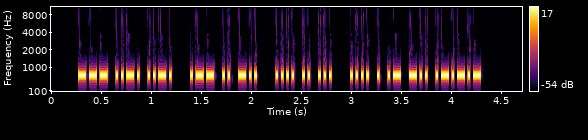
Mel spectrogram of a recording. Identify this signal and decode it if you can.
Morse code, heard as a keyed tone, about 46 wpm, 700 Hz. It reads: OFF WID HIS HEAD.
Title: Sentences from Top 300 Words and Abbreviations 45wpm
